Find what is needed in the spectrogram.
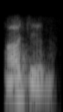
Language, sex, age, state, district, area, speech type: Nepali, female, 45-60, West Bengal, Jalpaiguri, rural, conversation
